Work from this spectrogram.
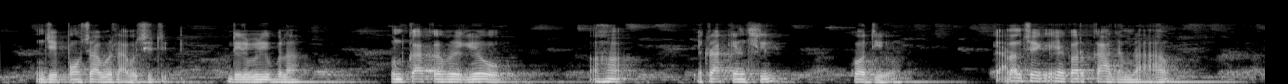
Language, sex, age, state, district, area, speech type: Maithili, male, 18-30, Bihar, Araria, rural, spontaneous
